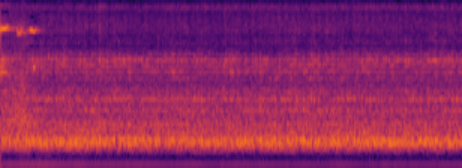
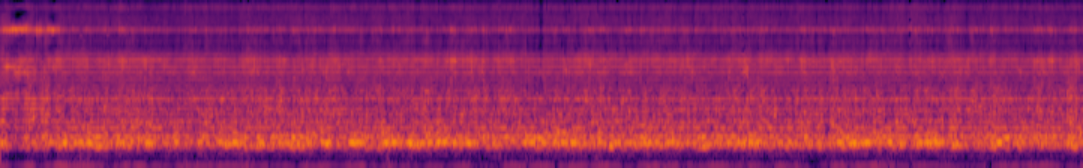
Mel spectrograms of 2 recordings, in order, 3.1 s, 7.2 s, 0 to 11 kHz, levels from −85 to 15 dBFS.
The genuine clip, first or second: first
